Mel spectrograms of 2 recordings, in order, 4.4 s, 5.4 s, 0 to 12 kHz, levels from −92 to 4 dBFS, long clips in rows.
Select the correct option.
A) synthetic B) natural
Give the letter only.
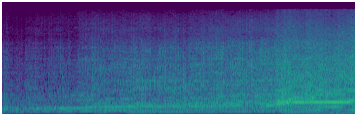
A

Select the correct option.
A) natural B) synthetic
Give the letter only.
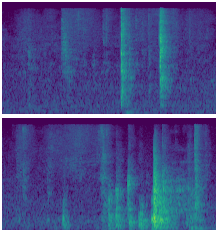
A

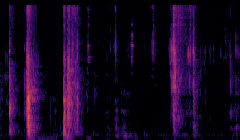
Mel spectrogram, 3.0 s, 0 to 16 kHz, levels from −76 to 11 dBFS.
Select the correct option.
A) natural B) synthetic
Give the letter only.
A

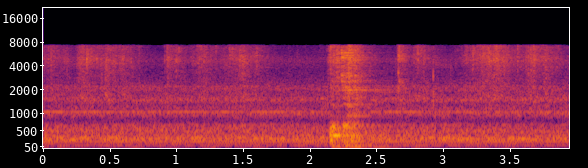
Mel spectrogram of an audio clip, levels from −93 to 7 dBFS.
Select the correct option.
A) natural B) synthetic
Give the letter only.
A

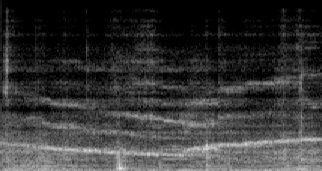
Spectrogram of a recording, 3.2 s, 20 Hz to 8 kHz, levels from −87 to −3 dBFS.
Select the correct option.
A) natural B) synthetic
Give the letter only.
B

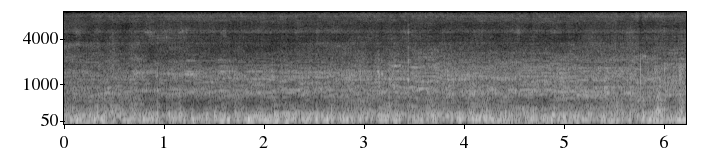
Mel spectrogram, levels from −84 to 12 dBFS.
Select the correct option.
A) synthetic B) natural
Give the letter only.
A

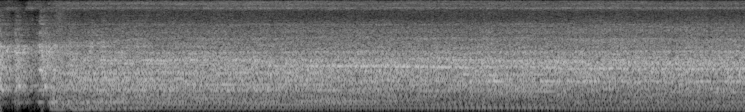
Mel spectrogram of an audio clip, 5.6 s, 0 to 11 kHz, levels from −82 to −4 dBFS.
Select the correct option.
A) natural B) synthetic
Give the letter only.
A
